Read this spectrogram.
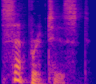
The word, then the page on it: separatist: British English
